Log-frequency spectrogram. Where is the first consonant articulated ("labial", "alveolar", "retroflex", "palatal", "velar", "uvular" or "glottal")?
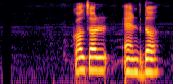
velar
